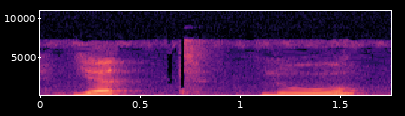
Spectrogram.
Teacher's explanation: तापे साकिन है तो हम थोड़ा सा हमस करेंगे, यतलू हल्की सी सांस की आवाज भी आएगी साथ में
